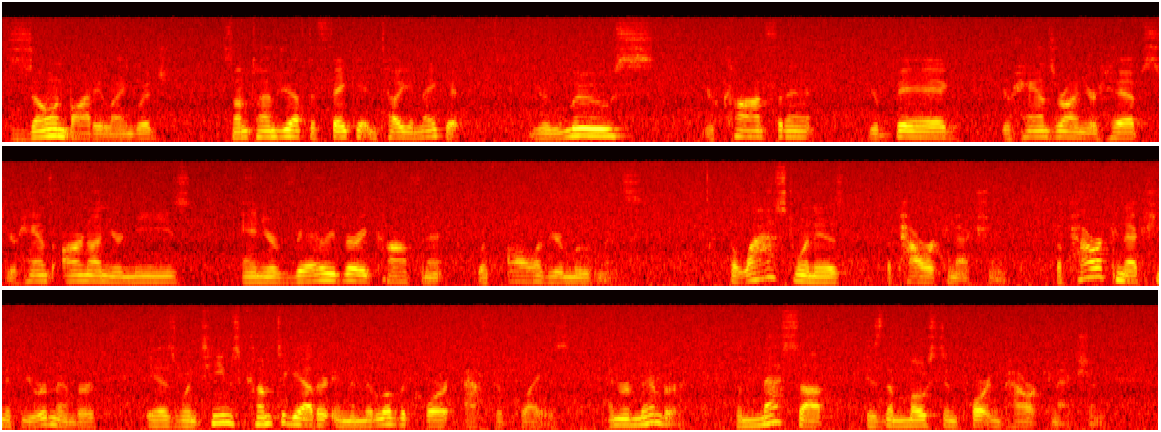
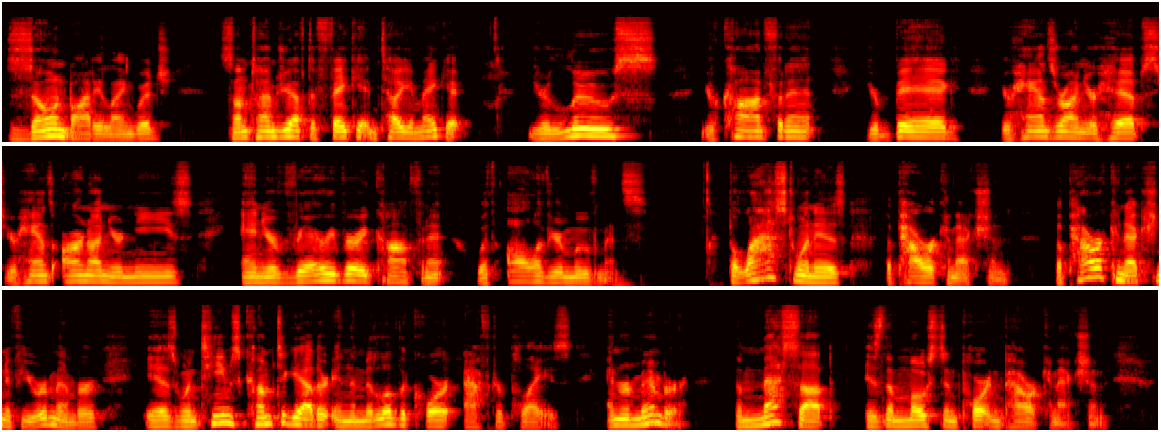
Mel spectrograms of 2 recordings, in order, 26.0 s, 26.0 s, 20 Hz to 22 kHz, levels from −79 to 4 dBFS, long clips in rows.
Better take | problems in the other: second | hiss; loud; throughout; 8 dB below the speech

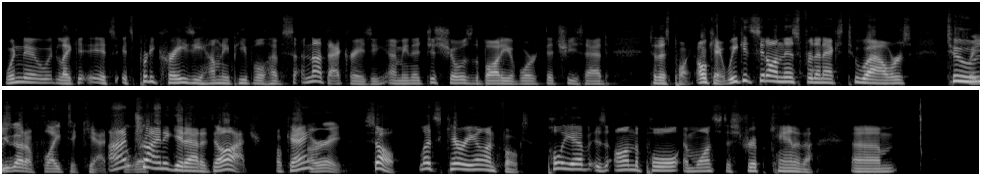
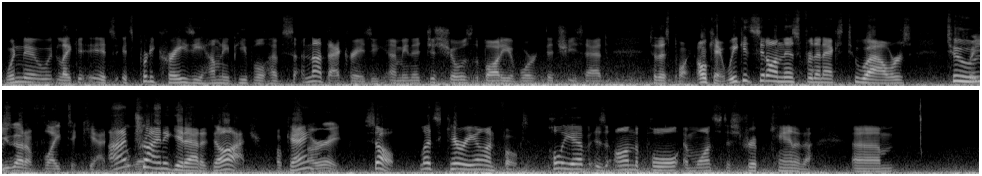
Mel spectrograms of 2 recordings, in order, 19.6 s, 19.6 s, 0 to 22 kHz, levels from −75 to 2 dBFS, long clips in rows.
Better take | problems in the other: first | low rumble; faint; throughout; 20 dB below the speech

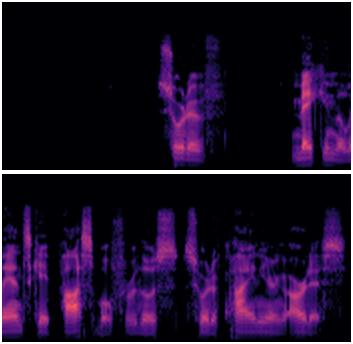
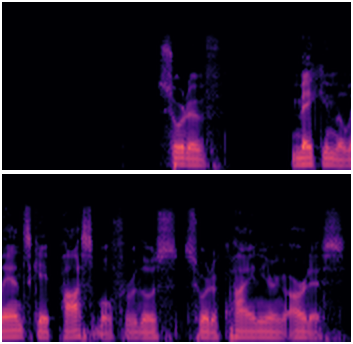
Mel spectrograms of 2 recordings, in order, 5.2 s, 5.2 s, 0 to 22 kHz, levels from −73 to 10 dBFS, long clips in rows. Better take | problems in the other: second | thin; very; fading below 900 Hz

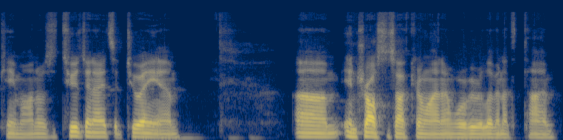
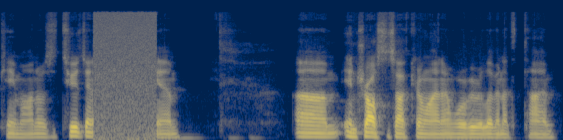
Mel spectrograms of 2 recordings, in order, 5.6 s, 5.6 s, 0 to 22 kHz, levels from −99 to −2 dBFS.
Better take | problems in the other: first | audio cutting out; filled with static; at 1 s for 0.5 s

